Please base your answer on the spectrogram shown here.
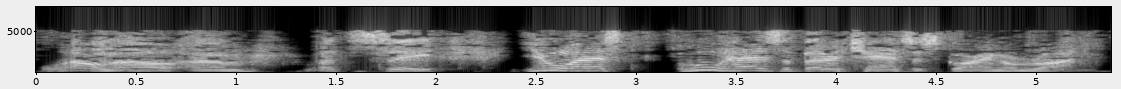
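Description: An actor playing an eager, folksy baseball fan in a scripted 1940s radio ad dialogue, agreeable and wondering. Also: male voice, sits high, very animated, unhurried, slightly rough, dry recording, heavily acted. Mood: curious, agreeable. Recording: muffled vintage radio recording.

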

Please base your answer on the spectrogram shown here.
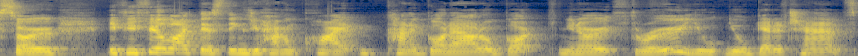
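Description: Bright, forceful Australian woman, slightly low. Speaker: astrology show co-host. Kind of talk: casual discussion.

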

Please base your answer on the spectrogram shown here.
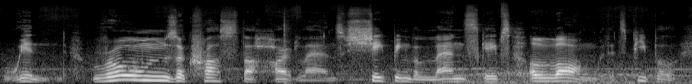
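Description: A slow, theatrical, ominous storyteller. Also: male voice, mid-range voice, very animated, slight background noise. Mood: solemn, ominous. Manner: dramatic, deliberate. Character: grandiose, ominous male storyteller host of satirical sci-fi serial. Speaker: narrator. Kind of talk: theatrical scripted narration.

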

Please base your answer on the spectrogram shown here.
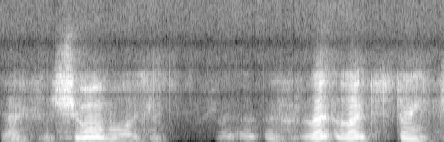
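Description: An actor playing a slow-witted, punch-drunk former boxer who stammers and talks like a child, in a 1940s radio drama. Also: male voice, medium pitch. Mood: childlike. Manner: stammering, simple, childlike speech. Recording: muffled old radio recording.

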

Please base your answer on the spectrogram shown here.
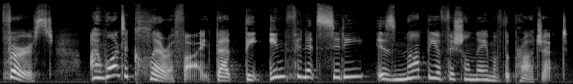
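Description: A woman playing a powerful middle-aged scientist and founder in an audio drama, giving a measured, firm, guarded interview. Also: a little high, wildly swooping pitch. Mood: composed, assertive.

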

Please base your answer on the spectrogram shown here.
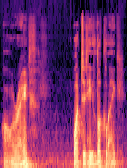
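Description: Male investigator, audio drama: deep and gravelly, blunt, terse, skeptical, unshowy. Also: very animated, heavily acted. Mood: measured, steady. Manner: terse, measured, matter-of-fact questioning. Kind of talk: naturalistic audio drama acting.

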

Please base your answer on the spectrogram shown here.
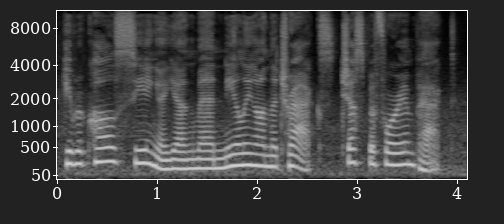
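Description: An actor playing a young police officer who reports the facts of a case crisply and precisely. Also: medium pitch, lively intonation, normal speed, darkish tone, close to an everyday voice. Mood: matter-of-fact. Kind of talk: audio drama acting.

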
